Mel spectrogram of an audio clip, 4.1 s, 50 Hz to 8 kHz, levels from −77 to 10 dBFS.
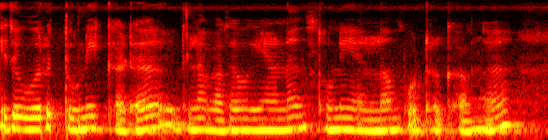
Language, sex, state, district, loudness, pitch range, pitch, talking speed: Tamil, female, Tamil Nadu, Kanyakumari, -15 LUFS, 195-220 Hz, 205 Hz, 130 wpm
